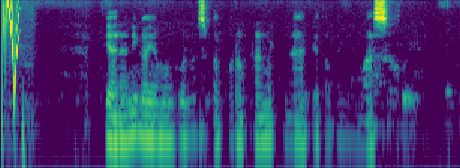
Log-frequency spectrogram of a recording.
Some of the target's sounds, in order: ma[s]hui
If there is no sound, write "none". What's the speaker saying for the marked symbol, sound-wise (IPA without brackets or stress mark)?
s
